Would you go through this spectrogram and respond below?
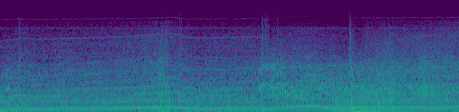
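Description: A car in GTA drives and corners, its steady engine drone rising and dipping in pitch with light tire squeal through the turns, continuous and fairly close.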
